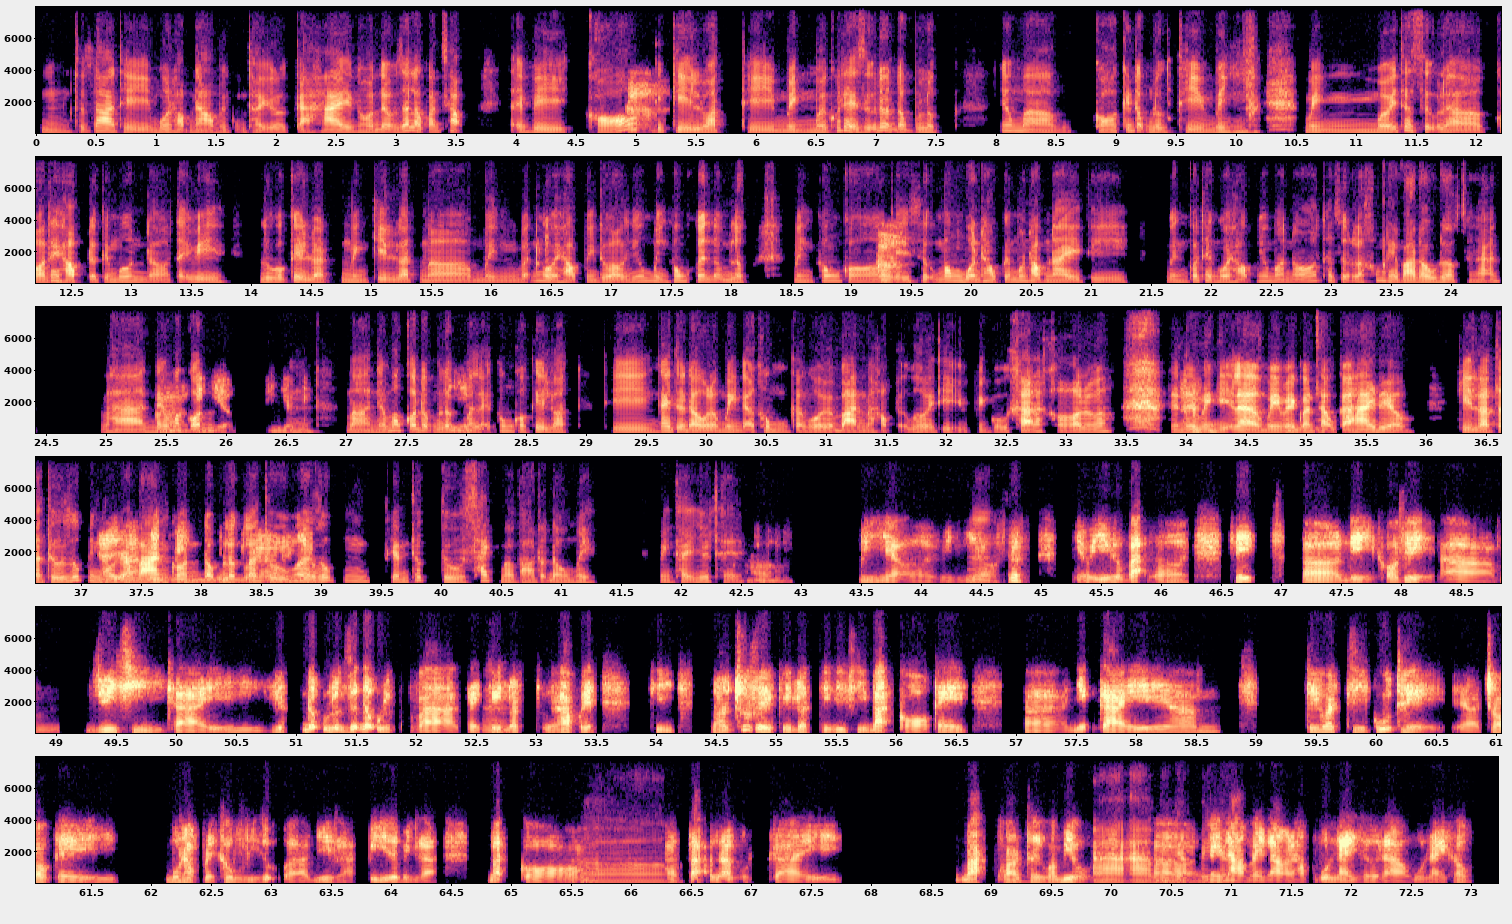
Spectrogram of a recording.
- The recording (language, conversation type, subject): Vietnamese, podcast, Làm sao bạn giữ được động lực học lâu dài?
- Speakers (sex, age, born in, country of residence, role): male, 20-24, Vietnam, Vietnam, guest; male, 35-39, Vietnam, Vietnam, host
- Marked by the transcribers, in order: tapping; laughing while speaking: "mình m"; other background noise; laugh; chuckle; unintelligible speech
